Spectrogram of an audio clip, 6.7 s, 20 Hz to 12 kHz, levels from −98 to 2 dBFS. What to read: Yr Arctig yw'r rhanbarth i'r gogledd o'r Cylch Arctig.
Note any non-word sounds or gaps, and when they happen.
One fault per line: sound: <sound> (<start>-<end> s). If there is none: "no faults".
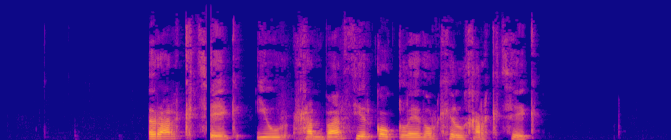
sound: dropout (2.1-2.1 s)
